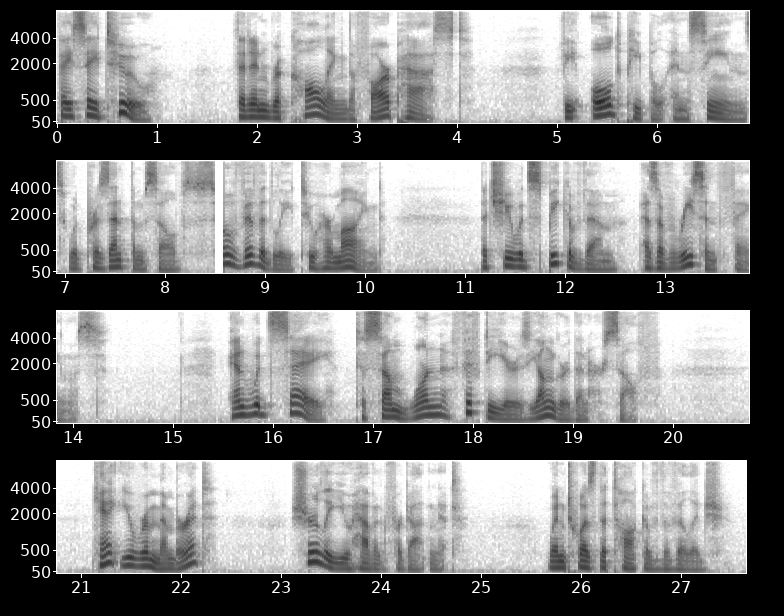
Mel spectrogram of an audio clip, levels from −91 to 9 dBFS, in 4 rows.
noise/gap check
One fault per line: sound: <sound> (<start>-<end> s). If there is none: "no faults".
sound: dropout (8.5-8.6 s)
